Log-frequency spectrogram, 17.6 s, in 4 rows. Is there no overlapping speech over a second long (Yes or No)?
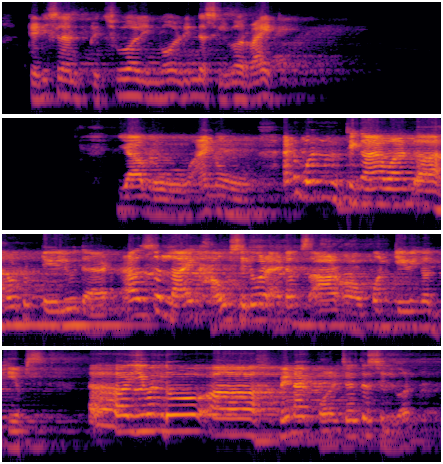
Yes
